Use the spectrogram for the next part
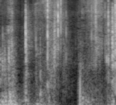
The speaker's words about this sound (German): Jetzt zerknülle ich mal ein Blatt.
